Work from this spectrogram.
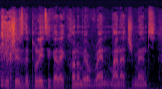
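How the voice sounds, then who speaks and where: A man in the audience asking academic questions at a panel discussion in a large conference room, measured with hesitant restarts. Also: on the low side, steady tone.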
